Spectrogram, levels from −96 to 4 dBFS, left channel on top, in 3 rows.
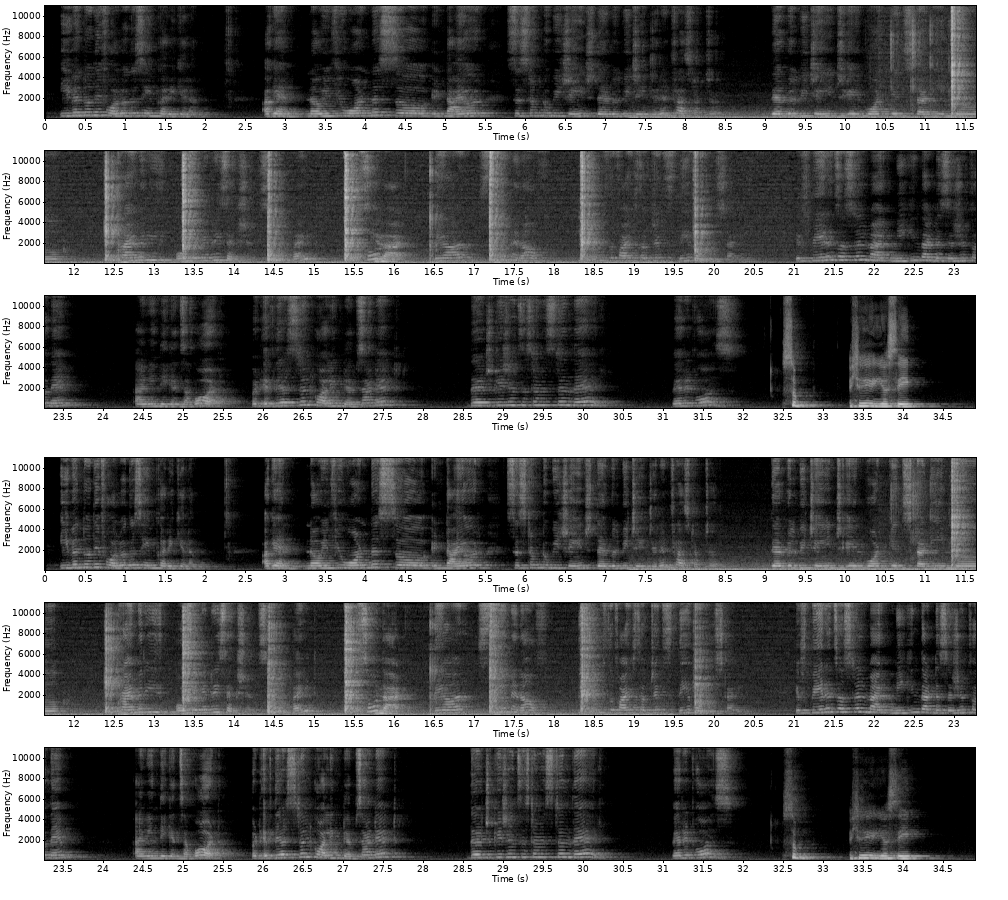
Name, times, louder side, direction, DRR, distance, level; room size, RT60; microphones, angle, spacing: voice 1, 0.2-2.0 2.7-5.5 5.8-8.5 9.0-11.8 12.5-14.4 14.7-15.0 15.5-16.1 16.4-17.9 18.3-20.5 21.0-23.6 24.4-25.5 25.8-27.7 28.5-30.2 31.1-31.8, right 2 dB, 65° right, -2 dB, 5.0 m, -41 dB
sound 1, 7.3-19.5, right 1 dB, 35° right, 0.8 m, -42 dB
sound 2, 10.2-21.5, left 4 dB, 35° left, 6.1 m, -35 dB
voice 2, 32.5-32.8 33.3-34.1, left 2 dB, 70° left, 10 dB, 1.2 m, -28 dB
14.5 x 11.5 x 7.9 m, 0.73 s
head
